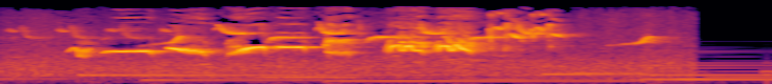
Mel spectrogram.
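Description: A Common Blackbird sings a rich, varied warble of fluting phrases that break into thin, squeaky twitters, over soft background music.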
